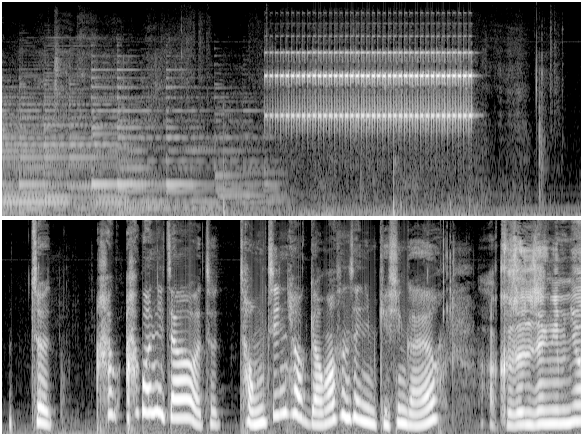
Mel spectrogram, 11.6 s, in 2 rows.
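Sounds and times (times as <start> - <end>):
soft music: 0.0 - 3.0
telephone ringing tone: 2.6 - 4.9
speech: 6.1 - 11.5.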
